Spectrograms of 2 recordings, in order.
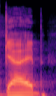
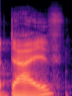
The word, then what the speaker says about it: Gabe: at work all time hey my name's Gabe oh Dave no Gabe gab Gabe like I'm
